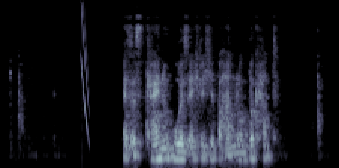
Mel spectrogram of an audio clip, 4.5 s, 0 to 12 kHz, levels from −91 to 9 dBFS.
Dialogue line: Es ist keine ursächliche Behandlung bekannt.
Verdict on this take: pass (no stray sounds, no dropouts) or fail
fail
